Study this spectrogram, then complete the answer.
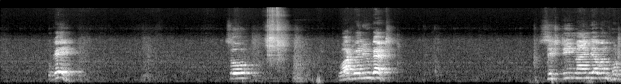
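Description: An elderly man speaks in bursts, explaining calmly and close by.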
